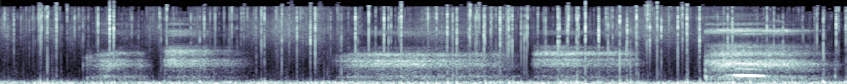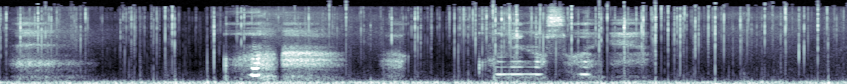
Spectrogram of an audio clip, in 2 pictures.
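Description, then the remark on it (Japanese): Heavy breathing right at the listener's ear, a series of slow breathy exhales and sighs repeating unevenly over a quiet hiss, with a couple of soft clicks in between. “私の気持ち悪い息遣い、お兄さんの耳にかかっていると思いますが、不快ではないですか？”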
